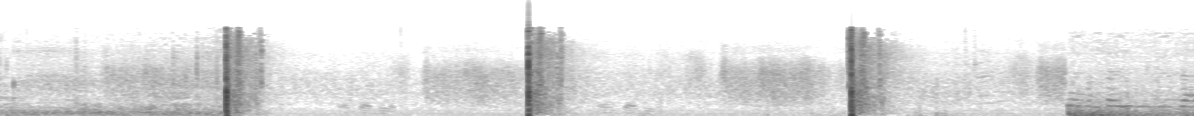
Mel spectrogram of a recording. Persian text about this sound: نیروهایی که تحرکات شبه نظامیان را رصد می کنند و گاهی با دیدن حرکتی به سمت آن شلیک می کنند.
